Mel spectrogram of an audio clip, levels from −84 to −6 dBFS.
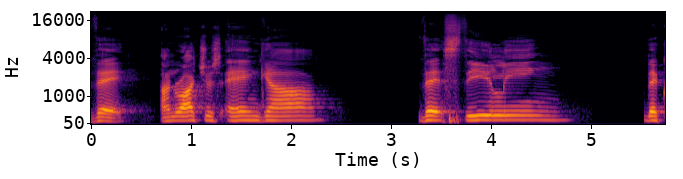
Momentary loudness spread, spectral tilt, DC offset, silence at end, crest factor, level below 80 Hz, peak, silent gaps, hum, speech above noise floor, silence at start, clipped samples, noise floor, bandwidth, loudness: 12 LU; -5.5 dB/octave; under 0.1%; 0 s; 20 dB; -78 dBFS; -8 dBFS; none; none; 61 dB; 0 s; under 0.1%; -88 dBFS; 20 kHz; -28 LUFS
